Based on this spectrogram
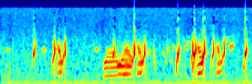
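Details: A Pakistani quail (batair) call used for night hunting: sharp, clipped notes in irregular bursts, roughly one a second, with a brief throaty gurgling run between them; a faint steady electrical hum underneath.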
